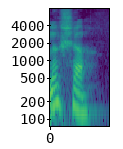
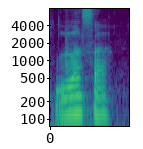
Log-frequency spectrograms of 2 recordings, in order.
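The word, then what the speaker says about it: Lhasa: İspanyolca şey e, Laşa diye mi okunur? Lasa.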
